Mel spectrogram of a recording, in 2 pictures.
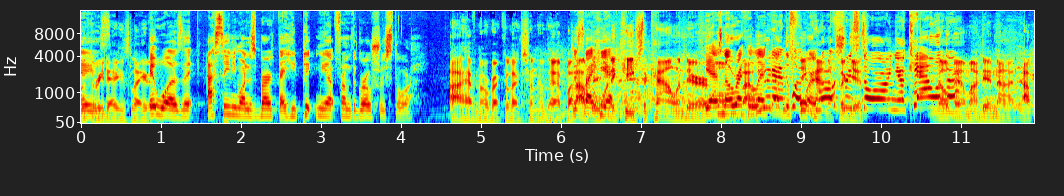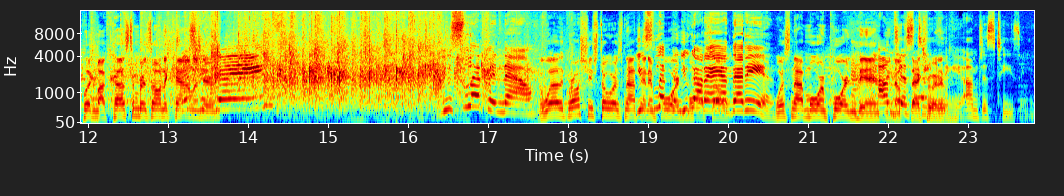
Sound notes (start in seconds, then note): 3.9 audience laughs; 11.7 audience applauds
